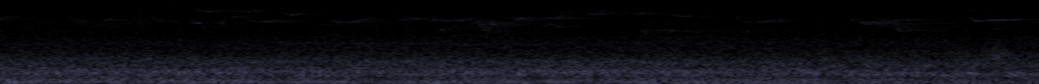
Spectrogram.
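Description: Small birds singing faintly in a run of short, high whistled notes that step up and down, over a steady low background rumble.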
